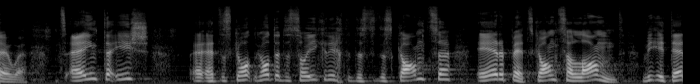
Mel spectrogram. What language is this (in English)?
German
